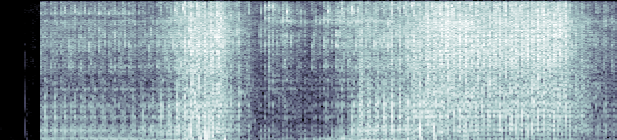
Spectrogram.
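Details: Cheap Jaguar with a suspected failing transmission and a welded diff shows engine failsafe mode during a burnout attempt. The revs climb, hold flat, dip and rise again, never reaching high rpm. Limp mode is capping power.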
